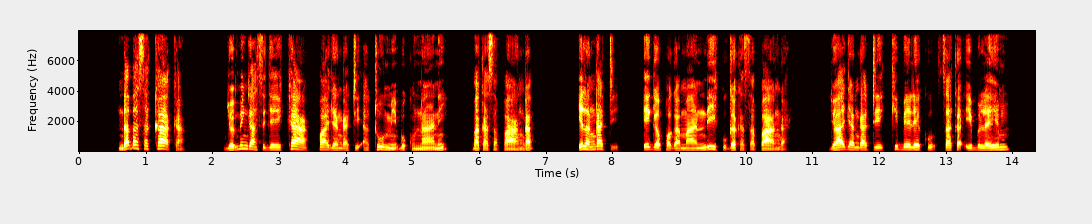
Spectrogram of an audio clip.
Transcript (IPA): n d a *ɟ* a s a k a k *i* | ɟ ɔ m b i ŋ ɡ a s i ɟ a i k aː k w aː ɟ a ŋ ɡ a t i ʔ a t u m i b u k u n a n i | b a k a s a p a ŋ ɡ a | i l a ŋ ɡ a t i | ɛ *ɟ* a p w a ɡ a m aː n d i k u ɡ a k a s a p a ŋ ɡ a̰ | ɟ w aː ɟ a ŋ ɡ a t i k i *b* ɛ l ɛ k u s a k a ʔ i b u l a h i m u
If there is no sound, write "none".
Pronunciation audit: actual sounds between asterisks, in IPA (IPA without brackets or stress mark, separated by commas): b, a, ɡ, b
